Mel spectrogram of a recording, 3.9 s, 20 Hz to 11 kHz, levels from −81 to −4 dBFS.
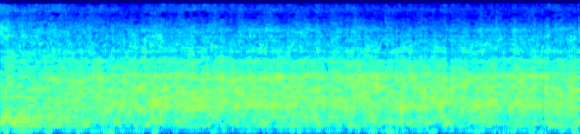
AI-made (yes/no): yes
